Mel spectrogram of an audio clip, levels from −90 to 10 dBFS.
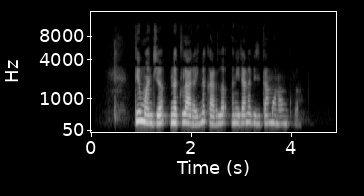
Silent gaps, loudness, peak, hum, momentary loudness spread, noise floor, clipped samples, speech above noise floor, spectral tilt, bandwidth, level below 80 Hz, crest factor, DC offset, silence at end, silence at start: none; -21 LUFS; -4 dBFS; none; 13 LU; -82 dBFS; under 0.1%; 61 dB; -8.5 dB/octave; 5.8 kHz; -78 dBFS; 18 dB; under 0.1%; 1 s; 0.9 s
